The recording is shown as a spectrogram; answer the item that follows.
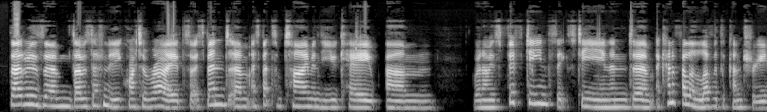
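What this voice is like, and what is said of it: Slight UK accent in English. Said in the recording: “you have a slight UK accent in your English”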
